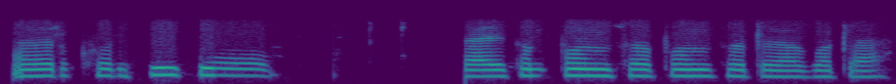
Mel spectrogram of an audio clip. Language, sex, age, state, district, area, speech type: Maithili, female, 60+, Bihar, Araria, rural, conversation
